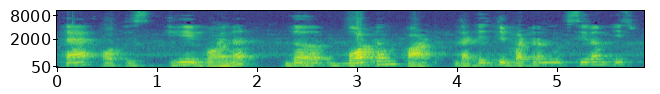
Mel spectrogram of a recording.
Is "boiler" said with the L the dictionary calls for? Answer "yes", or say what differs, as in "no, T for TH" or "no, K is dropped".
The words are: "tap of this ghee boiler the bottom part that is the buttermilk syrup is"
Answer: no, N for L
